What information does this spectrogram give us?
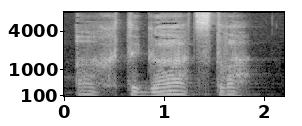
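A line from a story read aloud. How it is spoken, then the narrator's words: Quiet repetition. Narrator (Russian): тихо повторил он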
